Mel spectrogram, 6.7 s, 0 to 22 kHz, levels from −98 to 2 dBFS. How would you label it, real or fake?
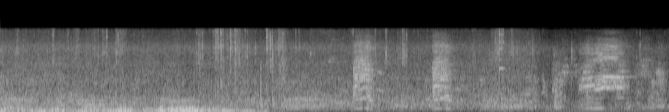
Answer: real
